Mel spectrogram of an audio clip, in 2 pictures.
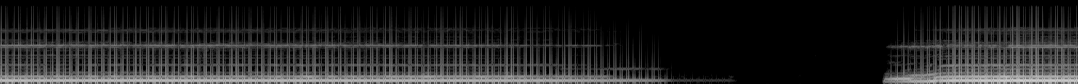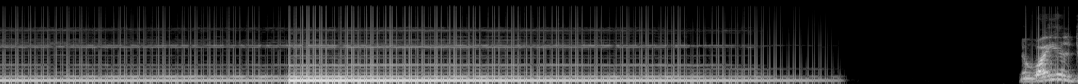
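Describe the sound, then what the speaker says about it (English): A person hums deeply and intensely as part of a breathing exercise: two long, steady, loud hums separated by a short silent pause for breath, with a final brief hum starting at the end. "take a deep breath, and then hum deeply and intensely without stopping"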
